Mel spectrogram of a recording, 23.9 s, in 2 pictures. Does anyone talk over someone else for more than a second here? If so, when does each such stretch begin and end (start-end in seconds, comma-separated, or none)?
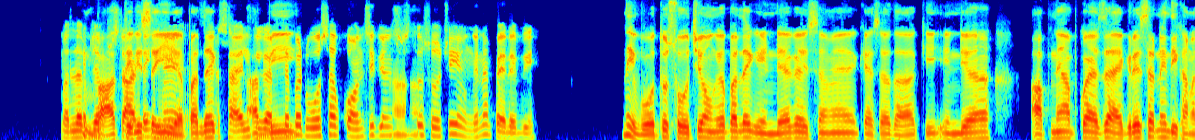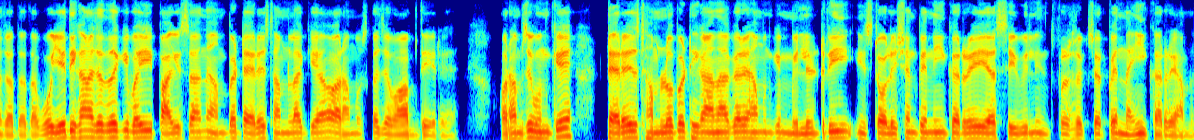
0.8-2.8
